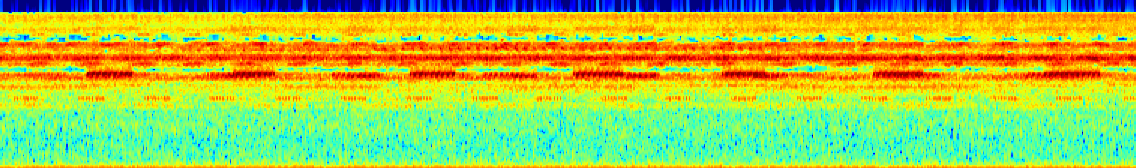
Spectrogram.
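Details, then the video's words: Many crickets sing together in a park at dusk, their high, rhythmic chirps rising and falling in regular pulses just over once per second, layered over a constant insect drone. "Park Serenade: Cricket Sounds in a Peaceful Park | Evening Ambience"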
